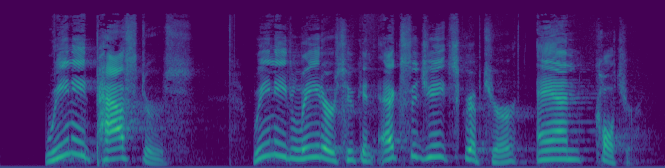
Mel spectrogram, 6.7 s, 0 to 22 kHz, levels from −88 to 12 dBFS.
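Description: No technical faults can be heard anywhere in this speech recording.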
